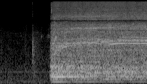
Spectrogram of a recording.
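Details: Saeco Vienna Plus coffee machine, about six months old, while brewing: loud harsh whirring with a steady thin high-pitched screech, not every cup; cleaning per Saeco didn't help, returned after repair; cause not identified.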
